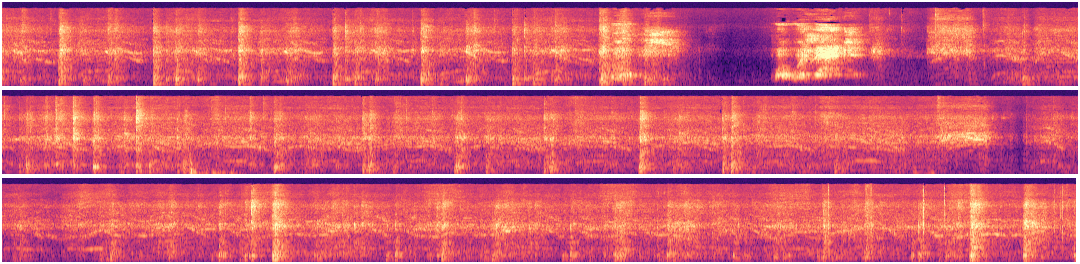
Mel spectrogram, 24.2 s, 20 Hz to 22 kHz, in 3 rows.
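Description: Silver Robosapien V2 toy robot walking in roaming mode: gear motors whirring and plastic feet clicking on a hard vinyl floor, with voice-like electronic sounds mixed in. It falls silent for a moment about five seconds in and again briefly later.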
